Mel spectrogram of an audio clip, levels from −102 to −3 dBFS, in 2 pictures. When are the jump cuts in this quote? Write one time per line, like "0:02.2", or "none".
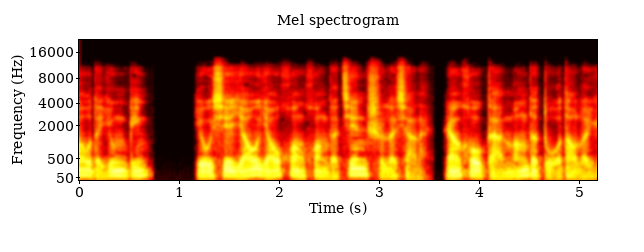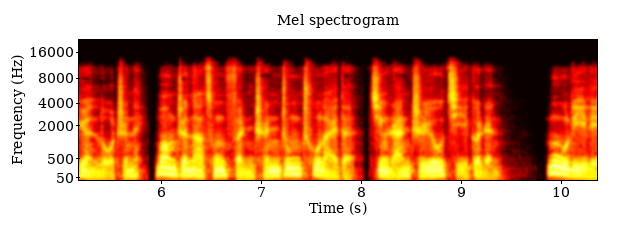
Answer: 0:03.6
0:05.9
